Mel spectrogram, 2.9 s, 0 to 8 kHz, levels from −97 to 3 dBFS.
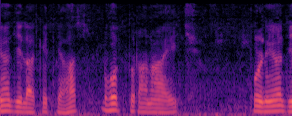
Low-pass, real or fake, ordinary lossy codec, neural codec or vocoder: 7.2 kHz; fake; none; codec, 16 kHz, 8 kbps, FreqCodec, smaller model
